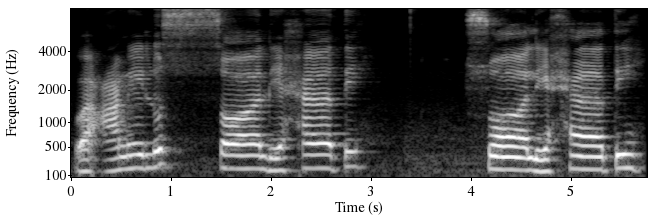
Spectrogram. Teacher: صاد موٹا ہے، سیٹی والا حرف ہے اور یہاں مشدد ہے، 2 مرتبہ پڑھا جائے گا، ایک اپنے سے پہلے حرف کی حرکت کے ساتھ ملا کر لام کے ساتھ وَعَمِلُوا الصَّالِحَاتِ، اور صاد پر کھڑی زبر بھی ہے، ایک الف کی مقدار کھینچ کر بھی پڑھا جائے گا۔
